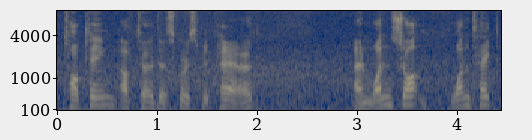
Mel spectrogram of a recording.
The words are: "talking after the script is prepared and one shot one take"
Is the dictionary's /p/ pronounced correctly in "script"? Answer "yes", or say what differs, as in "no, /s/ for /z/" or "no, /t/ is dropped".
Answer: no, /p/ is dropped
